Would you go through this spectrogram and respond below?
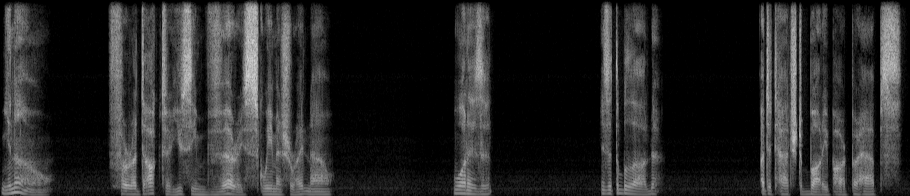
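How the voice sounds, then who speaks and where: A man acting as a possessive dragon shifter mafia boss in a roleplay audio drama, speaking with mock politeness and deliberate, taunting menace. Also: lowish voice, slightly rough, no room sound. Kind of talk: scripted roleplay audio drama, addressing the listener.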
